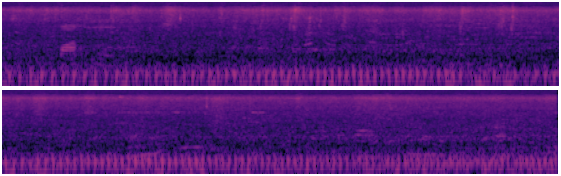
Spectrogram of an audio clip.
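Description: Near silence: a faint, steady low hum of outdoor room tone, with a few faint scattered small sounds.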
